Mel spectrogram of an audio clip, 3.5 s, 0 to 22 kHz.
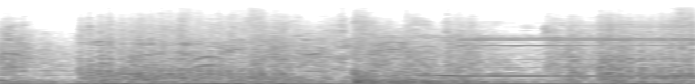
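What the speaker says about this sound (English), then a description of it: "they're getting blasted with light machine gun, a machine gun fire there" Light machine gun fire in the WWII strategy game Company of Heroes 2, faint rattling bursts under a dense, steady battle din.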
